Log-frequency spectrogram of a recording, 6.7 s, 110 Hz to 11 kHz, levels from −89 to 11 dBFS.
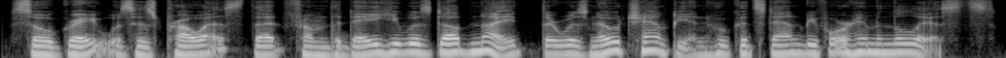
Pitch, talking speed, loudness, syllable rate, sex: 155 Hz, 225 wpm, -17 LUFS, 4.7 syllables/s, male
